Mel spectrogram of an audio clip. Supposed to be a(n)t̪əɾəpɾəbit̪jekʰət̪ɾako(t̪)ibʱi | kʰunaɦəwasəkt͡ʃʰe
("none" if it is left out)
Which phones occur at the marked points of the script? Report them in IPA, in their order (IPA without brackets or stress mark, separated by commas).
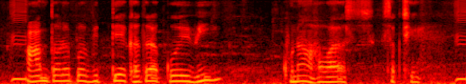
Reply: m, none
